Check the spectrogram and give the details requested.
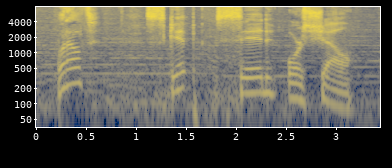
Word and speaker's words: Shel: So not like seashell. No, that would be no, two but I L's. didn't mean it like that, you know. So was it Skip? What else? Skip, Sid, or Shell.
